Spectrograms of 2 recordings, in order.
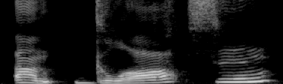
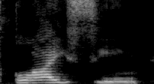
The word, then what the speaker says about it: glycine: Also, you said glycine before. It's glycine.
